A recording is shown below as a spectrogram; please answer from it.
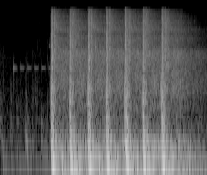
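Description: Video game gunfire: after a brief quiet tone, a sudden burst of about seven evenly spaced, punchy shots rings out close and loud, each decaying into the next.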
